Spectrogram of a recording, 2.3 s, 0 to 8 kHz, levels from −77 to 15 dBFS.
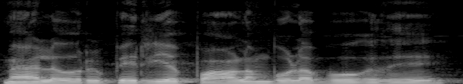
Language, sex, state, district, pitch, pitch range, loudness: Tamil, male, Tamil Nadu, Kanyakumari, 120 Hz, 115-130 Hz, -16 LUFS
